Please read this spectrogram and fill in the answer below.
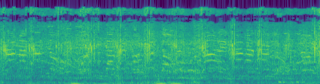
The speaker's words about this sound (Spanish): Cientos de personas protestan a esta hora por el escándalo de los fallos, de los retrasos en el problema de detección precoz del cáncer de mama. Gritos de Moreno dimisión en Sevilla a las puertas del Servicio Andaluz de Salud.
